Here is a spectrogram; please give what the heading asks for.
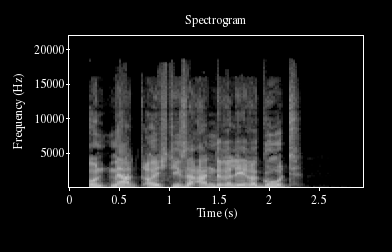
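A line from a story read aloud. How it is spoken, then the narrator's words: Thundering voice. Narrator (German): donnerte er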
